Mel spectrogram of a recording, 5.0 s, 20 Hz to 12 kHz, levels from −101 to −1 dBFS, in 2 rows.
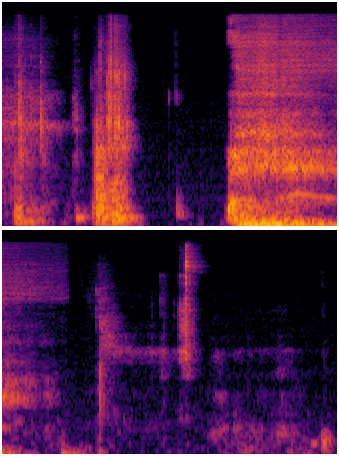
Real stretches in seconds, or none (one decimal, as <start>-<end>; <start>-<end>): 0.0-5.0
